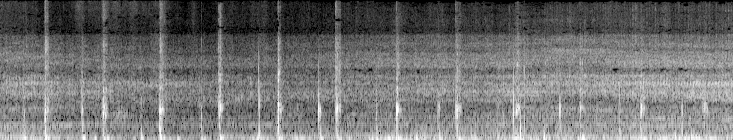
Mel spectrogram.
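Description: Draft horse's hooves striking asphalt at a walk: a regular clip-clop, a sharp knock about every half second, over a steady low rumble.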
